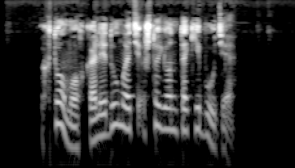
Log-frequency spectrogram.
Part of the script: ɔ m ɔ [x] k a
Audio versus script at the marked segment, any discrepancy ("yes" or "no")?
no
